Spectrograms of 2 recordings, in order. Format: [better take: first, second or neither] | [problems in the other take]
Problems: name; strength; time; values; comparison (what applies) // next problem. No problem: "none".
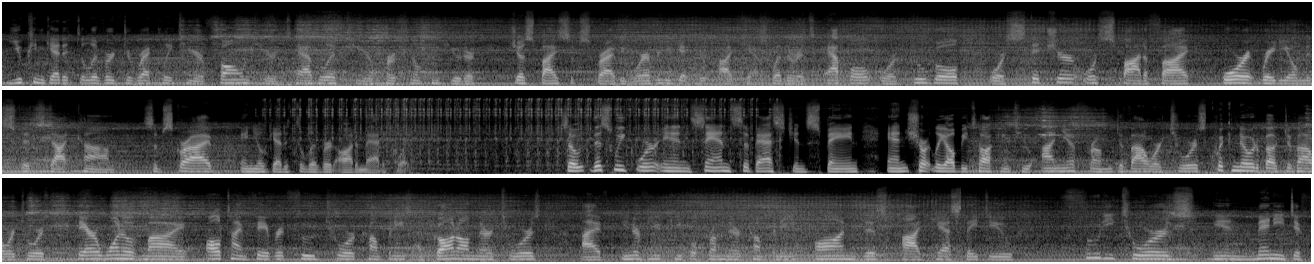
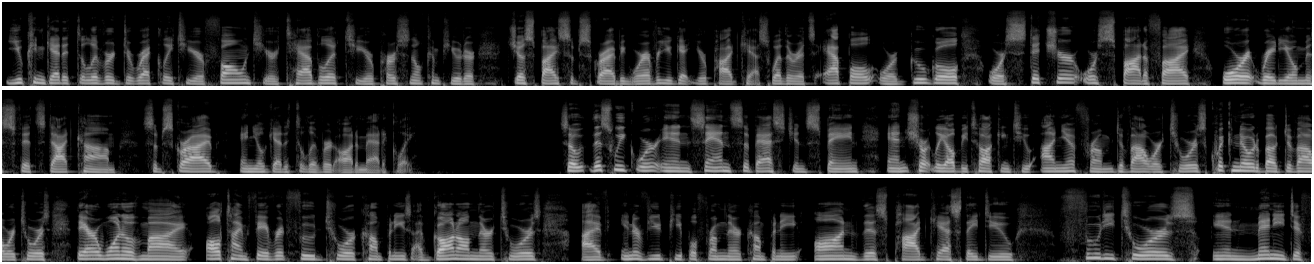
second | machinery noise; loud; throughout; 6 dB below the speech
